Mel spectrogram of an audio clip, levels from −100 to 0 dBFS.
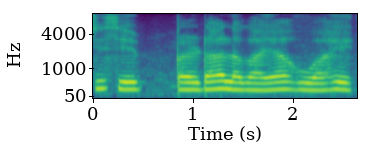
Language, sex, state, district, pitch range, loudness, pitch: Hindi, female, Arunachal Pradesh, Papum Pare, 205-225 Hz, -15 LUFS, 215 Hz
